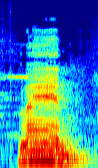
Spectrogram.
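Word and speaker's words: เล่น: 이때 이 발음은 랜, 뜻은 놀다.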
